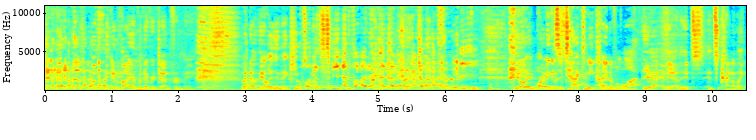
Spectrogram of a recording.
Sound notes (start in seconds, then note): 6.4 all laughing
